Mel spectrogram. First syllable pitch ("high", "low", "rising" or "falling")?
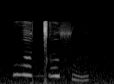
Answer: high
